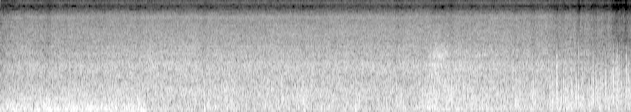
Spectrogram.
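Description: Wind buffeting the microphone over the wash of sea waves, heaviest as a low rumble in the first second and a half.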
